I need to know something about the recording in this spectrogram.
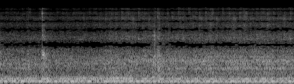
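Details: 1951 Chevrolet 3100 pickup, Art Morrison chassis, supercharged LSA crate V8: smooth even low rumble at idle, no ticks, misses or lope; idles cleanly, just purrs.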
